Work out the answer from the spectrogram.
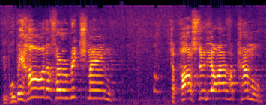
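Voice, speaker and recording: An actor playing a loudmouthed, bigoted, middle-aged working-class man, ranting and swearing in a Cockney accent. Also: very high-pitched, animated, quick pace, full character voice. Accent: London Cockney. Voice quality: loud, ranting, swears constantly, tag questions. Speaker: sitcom lead character. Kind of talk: 1960s TV sitcom acting. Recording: noisy old TV soundtrack.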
